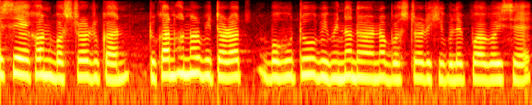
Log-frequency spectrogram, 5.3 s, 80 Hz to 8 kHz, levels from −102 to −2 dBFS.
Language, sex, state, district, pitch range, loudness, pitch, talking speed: Assamese, female, Assam, Kamrup Metropolitan, 255-295 Hz, -16 LUFS, 275 Hz, 145 wpm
